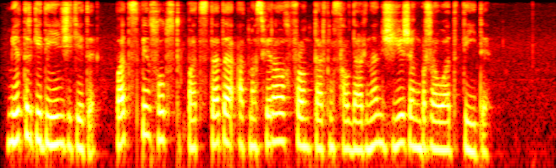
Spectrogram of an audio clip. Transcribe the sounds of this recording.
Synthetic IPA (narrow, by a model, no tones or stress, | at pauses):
mʲe̞t̪rɡʲe̞d̪e̞jɪnʒe̞t̪e̞d̪ɪ | b̥ɑt̪ə̥spe̞nsolˠt̪ʏst̪ɪk̚bɑt̪ə̥st̪ɑd̪ɑʔɑt̪mo̞sfʲe̞ɾɑlˠəqfro̞nt̪ːɑɾd̪əɴsɑlˠd̪ɑɾənɑnʒijeʒɑɴbəɾʒɑwɑd̪əd̪e̞jd̪ɪ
